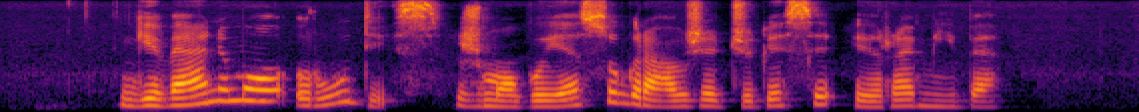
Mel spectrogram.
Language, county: Lithuanian, Panevėžys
